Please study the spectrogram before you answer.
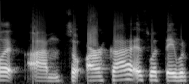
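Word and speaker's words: Arka: They're saying it's spelled A R K A and I'm saying ARCA.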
